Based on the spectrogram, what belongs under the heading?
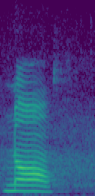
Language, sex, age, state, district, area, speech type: Punjabi, female, 18-30, Punjab, Mohali, rural, read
